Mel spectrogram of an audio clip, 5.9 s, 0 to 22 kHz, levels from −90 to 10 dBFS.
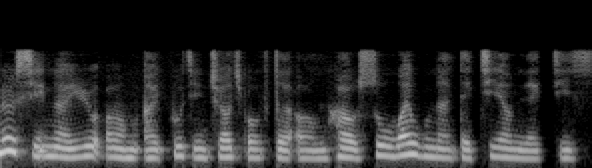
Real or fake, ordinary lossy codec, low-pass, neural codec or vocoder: fake; none; 7.2 kHz; codec, 16 kHz, 0.5 kbps, FunCodec, trained on Chinese and English, 25 frames a second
